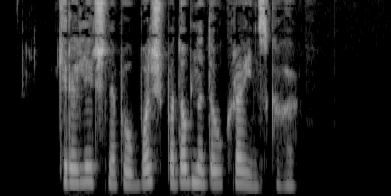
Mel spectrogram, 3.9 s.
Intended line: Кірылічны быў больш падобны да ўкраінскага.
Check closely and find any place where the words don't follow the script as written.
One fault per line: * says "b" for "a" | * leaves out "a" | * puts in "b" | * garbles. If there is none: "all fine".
all fine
